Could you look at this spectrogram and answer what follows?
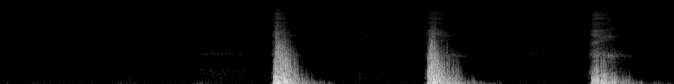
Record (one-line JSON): {"exhalation_length": "6.7 s", "exhalation_amplitude": 32768, "exhalation_signal_mean_std_ratio": 0.26, "survey_phase": "beta (2021-08-13 to 2022-03-07)", "age": "18-44", "gender": "Female", "wearing_mask": "No", "symptom_runny_or_blocked_nose": true, "symptom_sore_throat": true, "smoker_status": "Never smoked", "respiratory_condition_asthma": false, "respiratory_condition_other": false, "recruitment_source": "REACT", "submission_delay": "1 day", "covid_test_result": "Negative", "covid_test_method": "RT-qPCR"}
